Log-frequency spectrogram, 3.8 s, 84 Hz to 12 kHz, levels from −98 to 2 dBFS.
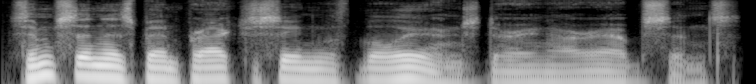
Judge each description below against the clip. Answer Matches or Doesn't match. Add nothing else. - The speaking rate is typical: Matches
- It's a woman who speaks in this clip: Doesn't match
